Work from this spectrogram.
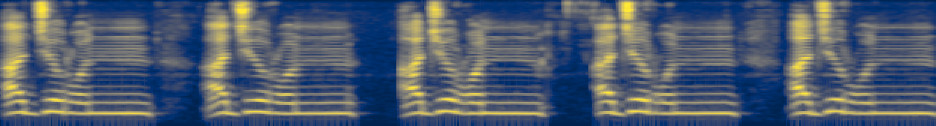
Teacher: اب اس میں جیم جو ہے نا وہ حروف قلقلہ ہے، اس کو ہم نے ہلا کر پڑھنا ہے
